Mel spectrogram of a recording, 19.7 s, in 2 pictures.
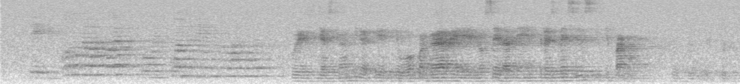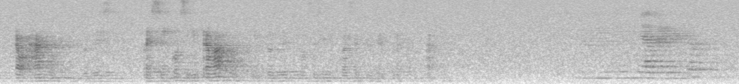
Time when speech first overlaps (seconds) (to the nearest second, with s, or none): none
